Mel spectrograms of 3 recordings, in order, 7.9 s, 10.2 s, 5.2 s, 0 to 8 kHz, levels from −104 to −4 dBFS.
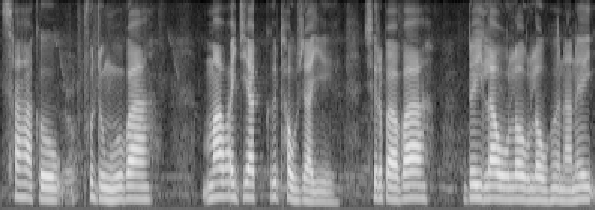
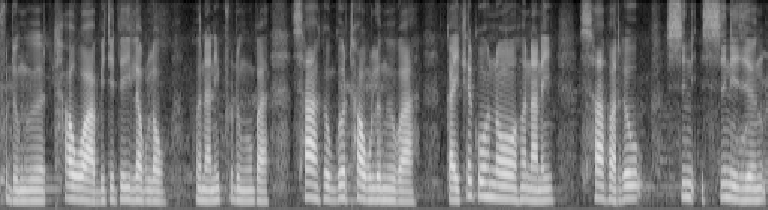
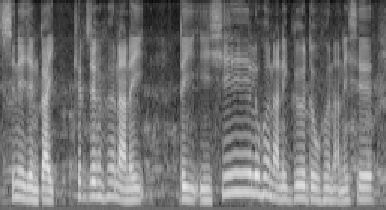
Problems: none marked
